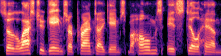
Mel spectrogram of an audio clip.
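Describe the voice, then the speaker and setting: In a plain, everyday voice, a man talks at a fairly quick pace with ordinary pitch variation, the sound dry and close with no echo in a very clean recording with a silent background. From United States. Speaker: sports podcast host. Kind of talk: casual chat.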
